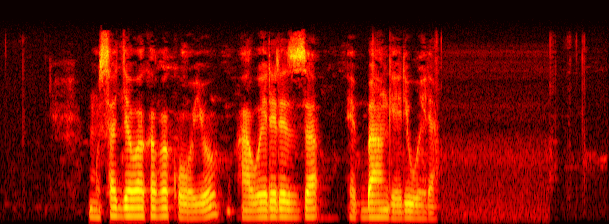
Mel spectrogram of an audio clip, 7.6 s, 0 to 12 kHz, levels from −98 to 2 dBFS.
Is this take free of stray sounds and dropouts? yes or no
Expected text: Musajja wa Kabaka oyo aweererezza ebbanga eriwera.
yes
